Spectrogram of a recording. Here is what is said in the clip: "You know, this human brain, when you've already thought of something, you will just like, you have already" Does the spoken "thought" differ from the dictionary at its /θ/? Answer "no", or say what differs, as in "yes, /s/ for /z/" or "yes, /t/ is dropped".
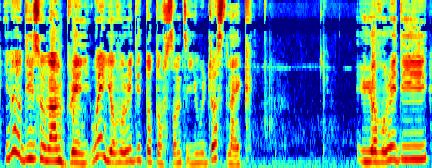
yes, /t/ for /θ/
